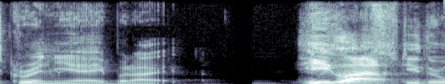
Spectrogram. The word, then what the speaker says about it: Grenier: would have said i i always say green yay and i'm not saying that's the way to do it that's just how it comes out of my mouth i believe it's grenier but i he laughed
